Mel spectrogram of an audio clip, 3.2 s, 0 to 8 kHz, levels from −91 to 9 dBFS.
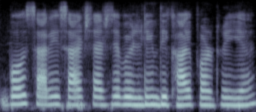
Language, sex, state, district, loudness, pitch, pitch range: Hindi, female, Bihar, Jamui, -18 LUFS, 205 Hz, 195-210 Hz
